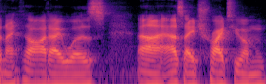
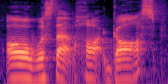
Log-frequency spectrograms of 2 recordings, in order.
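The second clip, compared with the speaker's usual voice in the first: drawn-out, louder mock Zoomer gossip; mock Zoomer speech; 5 semitones higher, 7 dB louder, slower than usual. Joking that gosp means gossip, mock Zoomer speech. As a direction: ham up a slangy Zoomer asking for gossip. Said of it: "like, Zoomer speech for, for gossip".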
